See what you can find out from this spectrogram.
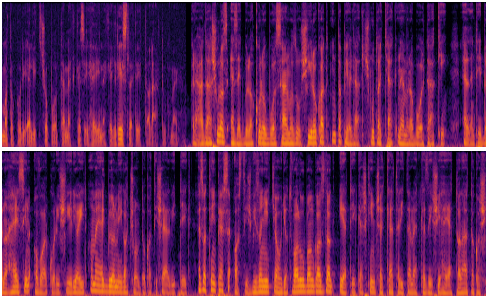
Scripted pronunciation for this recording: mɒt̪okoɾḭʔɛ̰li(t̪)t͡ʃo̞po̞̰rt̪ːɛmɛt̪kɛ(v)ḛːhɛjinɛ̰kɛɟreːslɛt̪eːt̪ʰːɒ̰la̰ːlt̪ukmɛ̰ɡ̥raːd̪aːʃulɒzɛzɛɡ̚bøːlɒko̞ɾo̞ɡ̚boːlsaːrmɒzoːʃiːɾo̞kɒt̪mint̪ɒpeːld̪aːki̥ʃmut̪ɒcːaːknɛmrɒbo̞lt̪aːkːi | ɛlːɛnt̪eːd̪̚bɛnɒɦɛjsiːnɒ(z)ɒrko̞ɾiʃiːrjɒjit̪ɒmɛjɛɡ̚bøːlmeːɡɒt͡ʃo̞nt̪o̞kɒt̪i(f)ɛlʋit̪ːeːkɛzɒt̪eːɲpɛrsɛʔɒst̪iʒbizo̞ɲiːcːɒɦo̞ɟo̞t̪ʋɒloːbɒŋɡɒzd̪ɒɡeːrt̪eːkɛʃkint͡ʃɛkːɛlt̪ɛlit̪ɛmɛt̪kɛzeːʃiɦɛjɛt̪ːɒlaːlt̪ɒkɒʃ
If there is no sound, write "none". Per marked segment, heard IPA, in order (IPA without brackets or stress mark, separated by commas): t̪, z, v, ʃ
